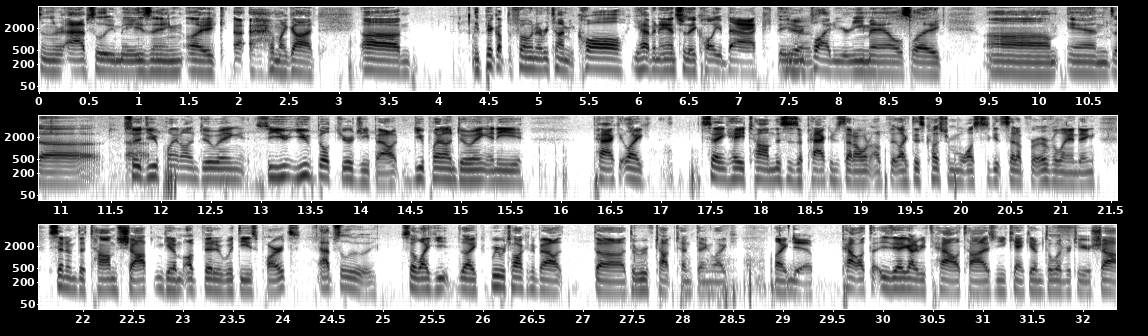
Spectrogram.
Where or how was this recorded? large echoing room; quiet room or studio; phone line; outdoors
outdoors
